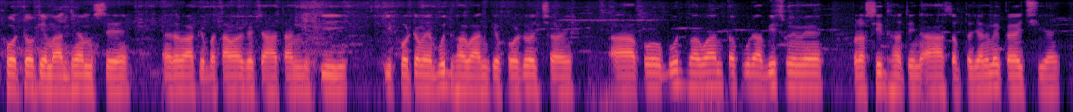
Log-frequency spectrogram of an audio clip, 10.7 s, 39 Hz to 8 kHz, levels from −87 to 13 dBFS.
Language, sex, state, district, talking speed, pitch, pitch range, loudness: Maithili, male, Bihar, Samastipur, 190 wpm, 115 Hz, 110-120 Hz, -22 LUFS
